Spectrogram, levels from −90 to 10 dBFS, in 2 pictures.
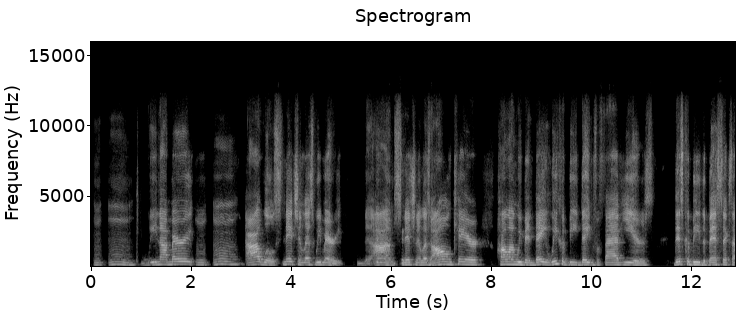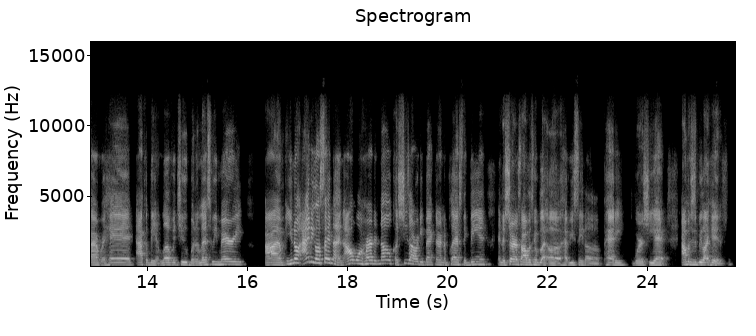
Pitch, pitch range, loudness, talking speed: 160 Hz, 145-170 Hz, -25 LUFS, 225 wpm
